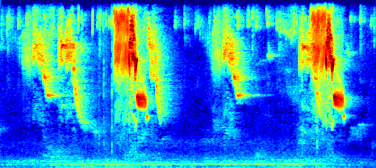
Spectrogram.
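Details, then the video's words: Tiziu, or blue-black grassquit, singing strongly: two loud, very high buzzy phrases about three seconds apart, each preceded by a softer falling slur, over a low hum. "TIZIU CANTANDO FIRME"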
